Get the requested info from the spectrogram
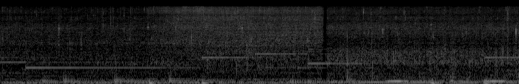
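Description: Batter-coated jackfruit pieces frying in hot oil in a pan, with a steady sizzle, under light background music of single held notes.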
